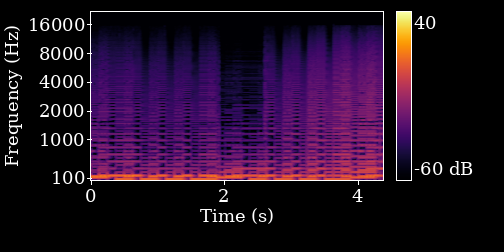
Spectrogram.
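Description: Novation Peak synthesizer playing a looping sequence of low notes, about two and a half a second, from a single oscillator on a user wavetable. The waveform is being redrawn live from a sine into a jagged shape, so the tone sounds buzzy and full of overtones.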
